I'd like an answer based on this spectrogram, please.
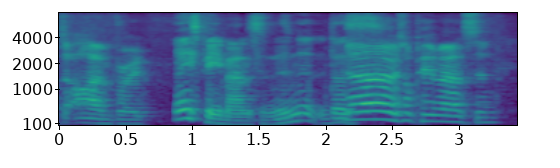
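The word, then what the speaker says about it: Irn-Bru: I'll go wherever the Iron Brew's cheapest.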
